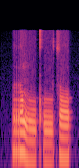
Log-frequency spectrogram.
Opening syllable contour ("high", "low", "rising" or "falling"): high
